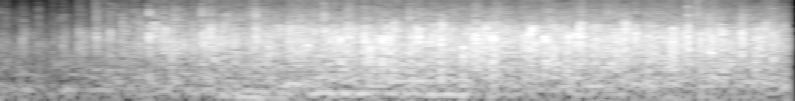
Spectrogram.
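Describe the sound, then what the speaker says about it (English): Applause from a large in-game crowd swells from quiet to a steady, dense roar of clapping that holds strong to the end. "could have heard that applause"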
